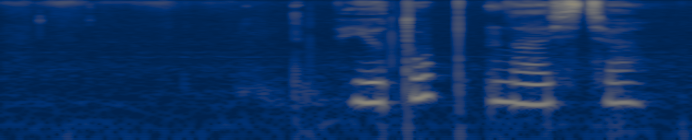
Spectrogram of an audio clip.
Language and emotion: Russian, neutral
